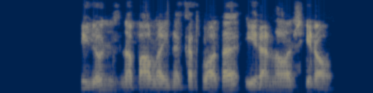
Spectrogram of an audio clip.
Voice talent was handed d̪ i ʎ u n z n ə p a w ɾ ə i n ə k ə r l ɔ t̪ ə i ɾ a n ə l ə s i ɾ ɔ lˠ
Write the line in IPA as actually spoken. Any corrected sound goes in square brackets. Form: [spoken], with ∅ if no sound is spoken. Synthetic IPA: d̪ i ʎ u n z n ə p a w [l] ə i n ə k ə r l ɔ t̪ ə i ɾ a n ə l ə s i ɾ ɔ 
